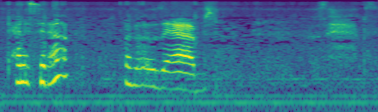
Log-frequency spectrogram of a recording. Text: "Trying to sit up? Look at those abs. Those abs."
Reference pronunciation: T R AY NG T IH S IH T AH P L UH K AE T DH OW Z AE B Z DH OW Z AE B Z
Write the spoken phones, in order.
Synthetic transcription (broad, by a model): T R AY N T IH S IH T AH P W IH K DH OW Z AE B Z DH OW Z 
